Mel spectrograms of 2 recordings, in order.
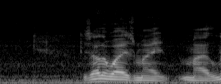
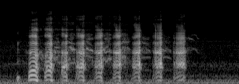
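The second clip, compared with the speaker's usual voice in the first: amused chuckle; a quick real laugh; short laugh; 9 semitones higher than usual. Real, not acted.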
